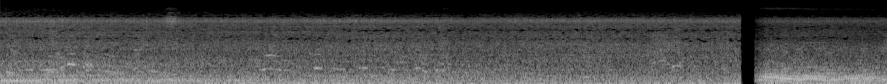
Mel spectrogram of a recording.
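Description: Congested traffic near the Pondok Pinang bus terminal, a dense, constant wash of engine rumble and road noise from buses and cars, loud and unbroken apart from a brief cut near the end.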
